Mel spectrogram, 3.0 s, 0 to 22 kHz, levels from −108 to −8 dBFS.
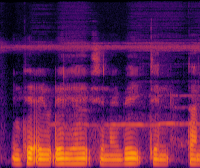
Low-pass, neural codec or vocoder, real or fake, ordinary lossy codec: none; none; real; none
